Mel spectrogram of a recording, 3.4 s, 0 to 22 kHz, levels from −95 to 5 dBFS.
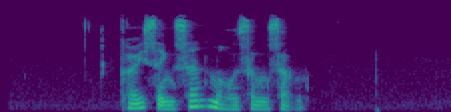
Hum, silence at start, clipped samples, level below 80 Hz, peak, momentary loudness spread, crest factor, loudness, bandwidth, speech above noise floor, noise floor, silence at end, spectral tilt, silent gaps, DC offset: none; 0.9 s; under 0.1%; -82 dBFS; -16 dBFS; 17 LU; 20 dB; -32 LUFS; 13 kHz; 46 dB; -78 dBFS; 1.1 s; -4 dB/octave; none; under 0.1%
